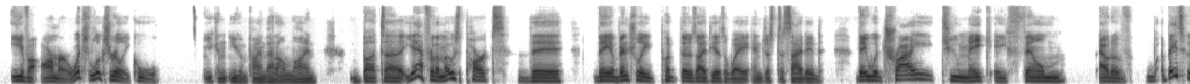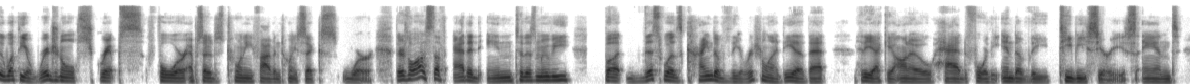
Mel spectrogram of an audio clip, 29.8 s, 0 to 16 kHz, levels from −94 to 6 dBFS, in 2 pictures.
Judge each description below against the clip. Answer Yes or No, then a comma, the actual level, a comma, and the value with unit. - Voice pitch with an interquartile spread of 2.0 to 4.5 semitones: No, average, 5.3 semitones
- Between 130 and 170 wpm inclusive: Yes, average, 160 wpm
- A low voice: Yes, low, 105 Hz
